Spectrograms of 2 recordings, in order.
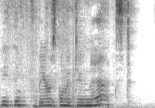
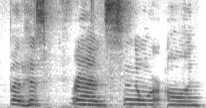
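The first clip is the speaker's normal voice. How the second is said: slow storytelling; 4 semitones higher, 6 dB louder, much slower than usual. A narrator's reading. Slow read refrain.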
